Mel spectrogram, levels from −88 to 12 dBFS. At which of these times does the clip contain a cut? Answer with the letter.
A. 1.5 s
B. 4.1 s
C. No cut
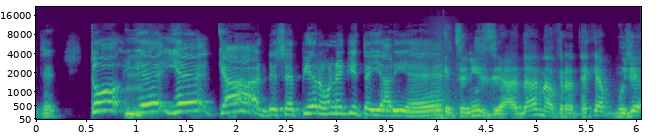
B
